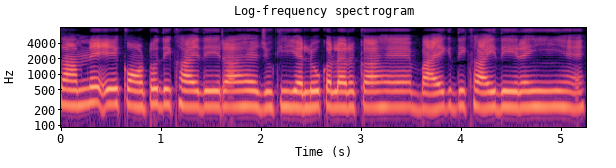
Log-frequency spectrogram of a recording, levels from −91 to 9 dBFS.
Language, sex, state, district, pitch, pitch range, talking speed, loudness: Hindi, female, Bihar, Jahanabad, 235 Hz, 230-240 Hz, 215 wpm, -13 LUFS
